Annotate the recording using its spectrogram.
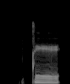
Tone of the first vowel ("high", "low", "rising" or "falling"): low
